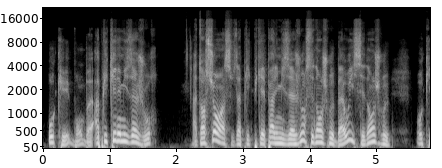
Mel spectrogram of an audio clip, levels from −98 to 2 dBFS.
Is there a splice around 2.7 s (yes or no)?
no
